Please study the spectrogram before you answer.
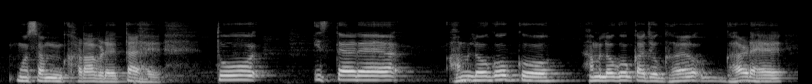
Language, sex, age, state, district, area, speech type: Urdu, male, 18-30, Bihar, Darbhanga, rural, spontaneous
